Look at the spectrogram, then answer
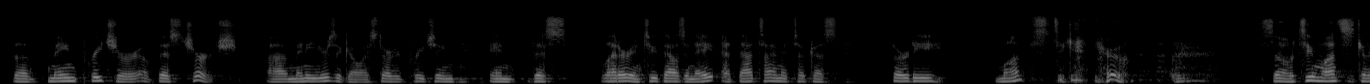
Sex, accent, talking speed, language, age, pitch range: male, American, 150 wpm, English, 50-69, 140-200 Hz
